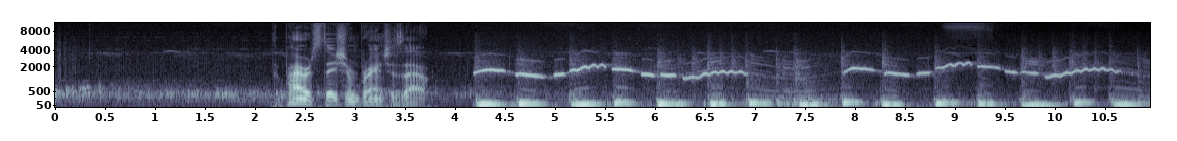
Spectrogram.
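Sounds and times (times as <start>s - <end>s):
speech: 2.3s - 3.8s
person whistling a wavering melody with vibrato: 4.2s - 10.9s.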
